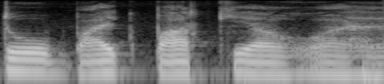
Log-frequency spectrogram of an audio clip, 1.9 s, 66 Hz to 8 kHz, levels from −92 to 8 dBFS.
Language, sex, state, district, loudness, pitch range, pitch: Hindi, male, Tripura, West Tripura, -18 LUFS, 110-125 Hz, 120 Hz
